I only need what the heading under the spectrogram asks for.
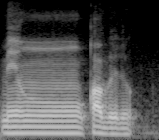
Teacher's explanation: ഖാഫിൻ്റെ മുമ്പിൽ നൂനിൻ്റെ മണിക്കലിൽ തഫ്ഖീം ഉണ്ടാവണം.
